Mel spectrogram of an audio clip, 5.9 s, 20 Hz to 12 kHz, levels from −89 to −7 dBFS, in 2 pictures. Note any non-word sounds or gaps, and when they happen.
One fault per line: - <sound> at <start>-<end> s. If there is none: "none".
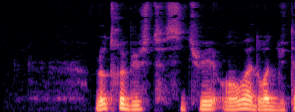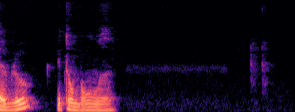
none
